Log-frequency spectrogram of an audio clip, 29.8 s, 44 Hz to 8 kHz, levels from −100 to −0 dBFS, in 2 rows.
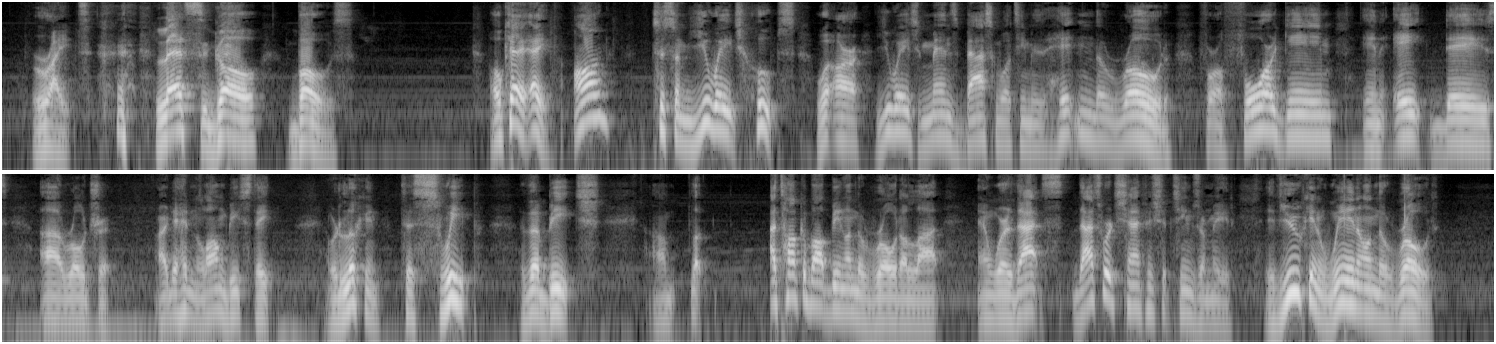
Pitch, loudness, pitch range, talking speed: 105 Hz, -24 LUFS, 85-125 Hz, 145 wpm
